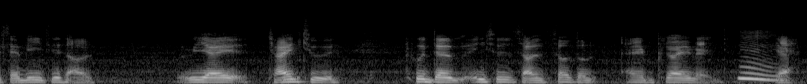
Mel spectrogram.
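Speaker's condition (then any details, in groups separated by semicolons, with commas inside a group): Cerebral palsy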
